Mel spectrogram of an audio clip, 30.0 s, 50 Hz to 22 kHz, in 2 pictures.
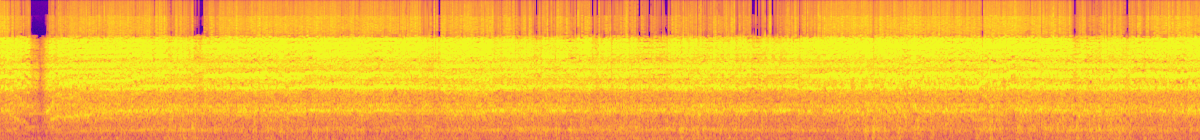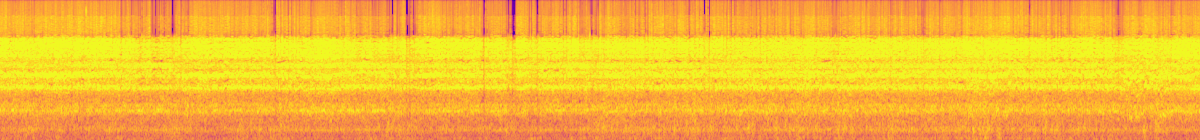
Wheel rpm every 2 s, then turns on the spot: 180, 220, 230, 230, 230, 220, 220, 220, 220, 220, 230, 230, 230, 230, 220.
none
